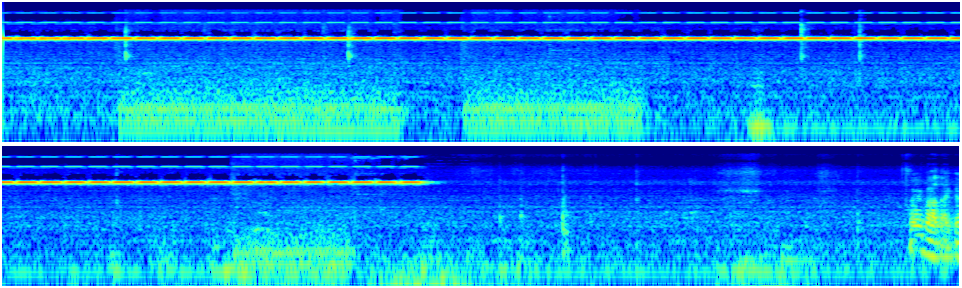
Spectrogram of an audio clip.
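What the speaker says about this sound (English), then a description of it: "And she triggered the fire alarm." A smoke-style fire alarm shrills steadily and loudly for about fourteen seconds in a Powerwash Simulator session, with short bursts of voice underneath before it abruptly stops.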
